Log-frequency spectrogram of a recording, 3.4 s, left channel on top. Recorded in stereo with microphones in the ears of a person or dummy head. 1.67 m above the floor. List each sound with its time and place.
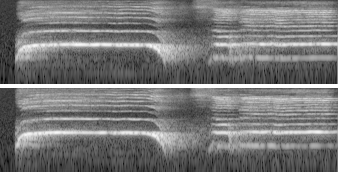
0.2 s a shout: 75° right (ahead or behind), 3 m; by 3.3 s 35° right (ahead or behind), 2.5 m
